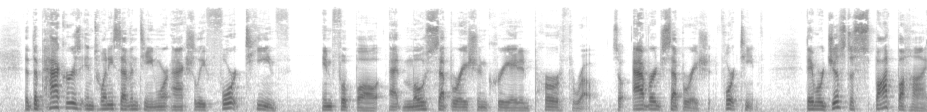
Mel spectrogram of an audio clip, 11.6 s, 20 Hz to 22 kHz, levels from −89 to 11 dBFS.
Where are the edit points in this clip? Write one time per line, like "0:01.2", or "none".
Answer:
0:03.9
0:07.5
